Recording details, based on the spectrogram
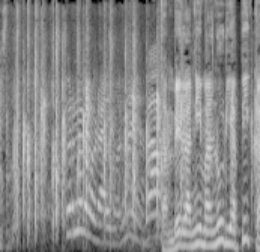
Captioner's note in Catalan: aplaudiments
